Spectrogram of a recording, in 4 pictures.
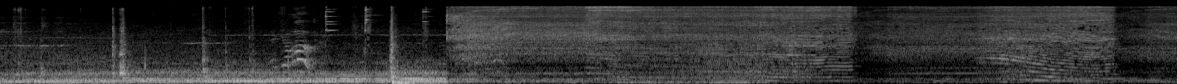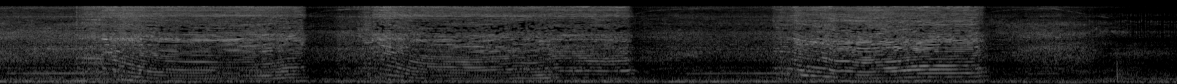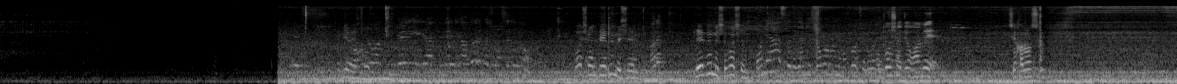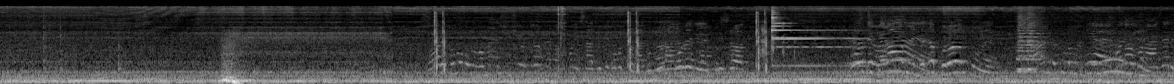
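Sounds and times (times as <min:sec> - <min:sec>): angle grinder cutting sheet metal: 0:04.5 - 0:23.8.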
